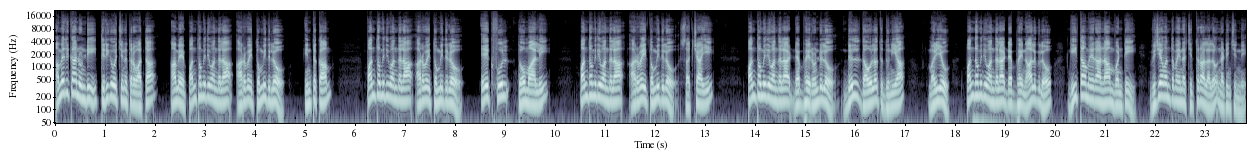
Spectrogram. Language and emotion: Telugu, neutral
